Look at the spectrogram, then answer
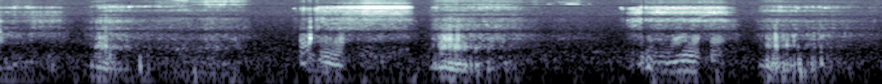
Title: snores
